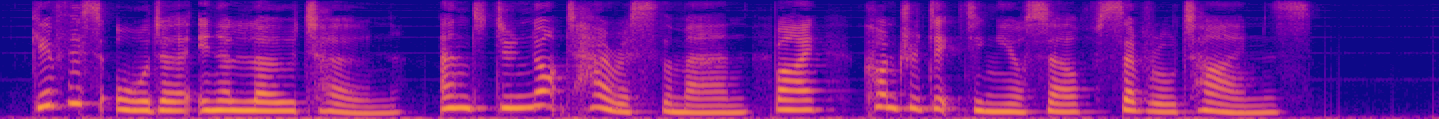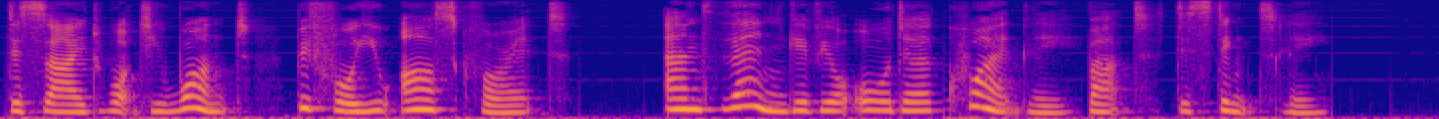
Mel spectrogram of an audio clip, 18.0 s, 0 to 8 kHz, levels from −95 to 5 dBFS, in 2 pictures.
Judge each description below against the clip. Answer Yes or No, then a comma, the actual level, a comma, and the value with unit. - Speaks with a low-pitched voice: No, high, 215 Hz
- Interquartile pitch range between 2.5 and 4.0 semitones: No, average, 4.8 semitones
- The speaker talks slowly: Yes, slow, 115 wpm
